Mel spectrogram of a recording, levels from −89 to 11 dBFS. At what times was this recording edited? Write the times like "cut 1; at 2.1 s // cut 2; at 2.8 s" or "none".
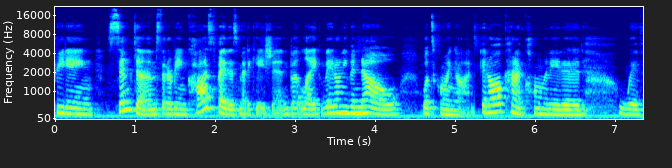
cut 1; at 5.2 s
